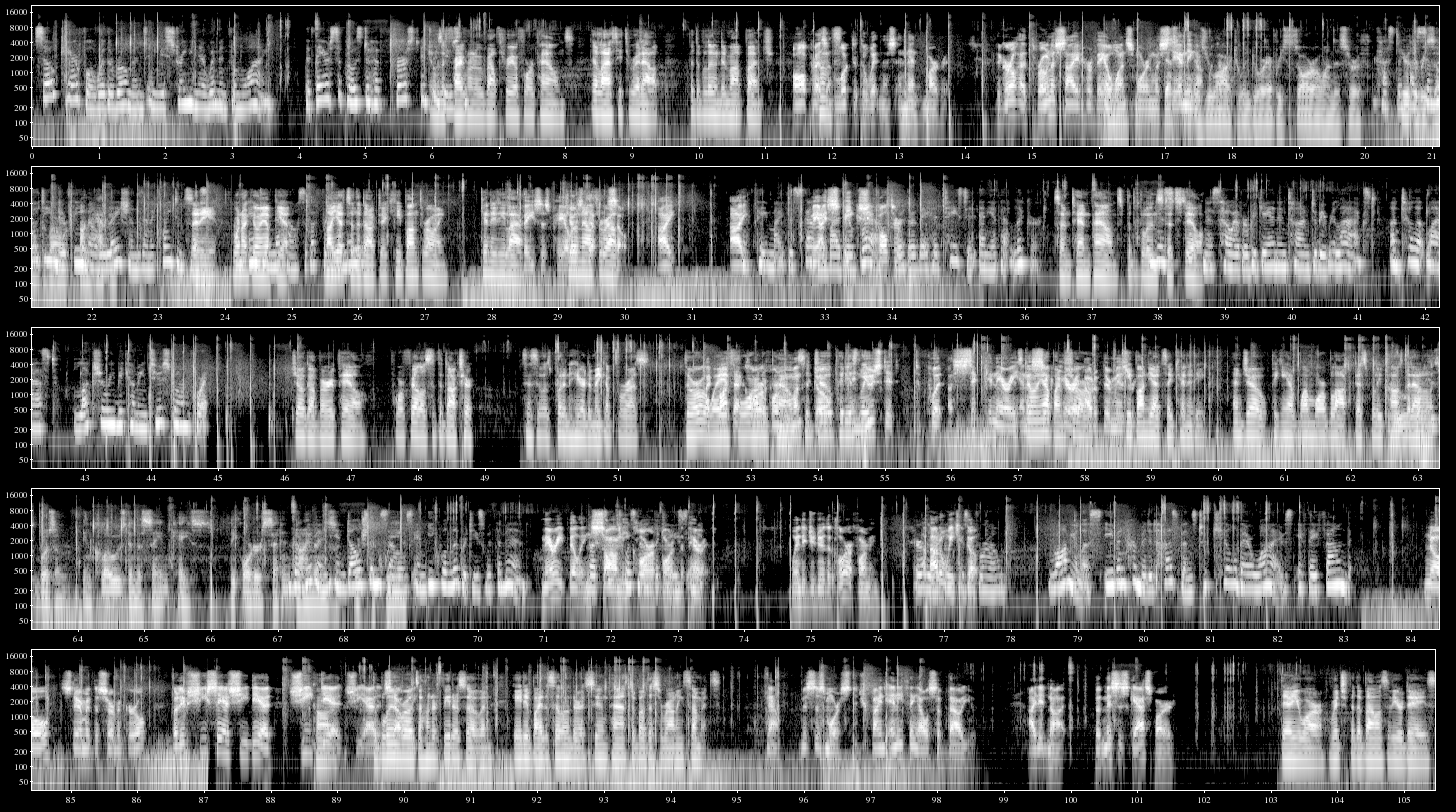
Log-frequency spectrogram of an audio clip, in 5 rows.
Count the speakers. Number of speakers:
four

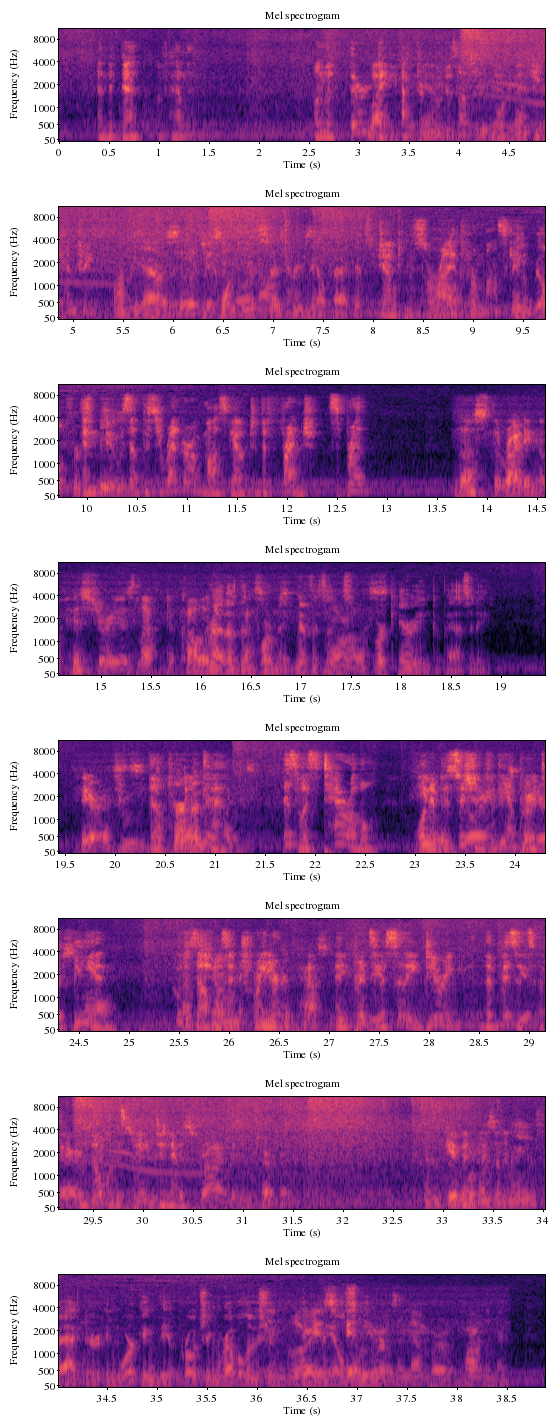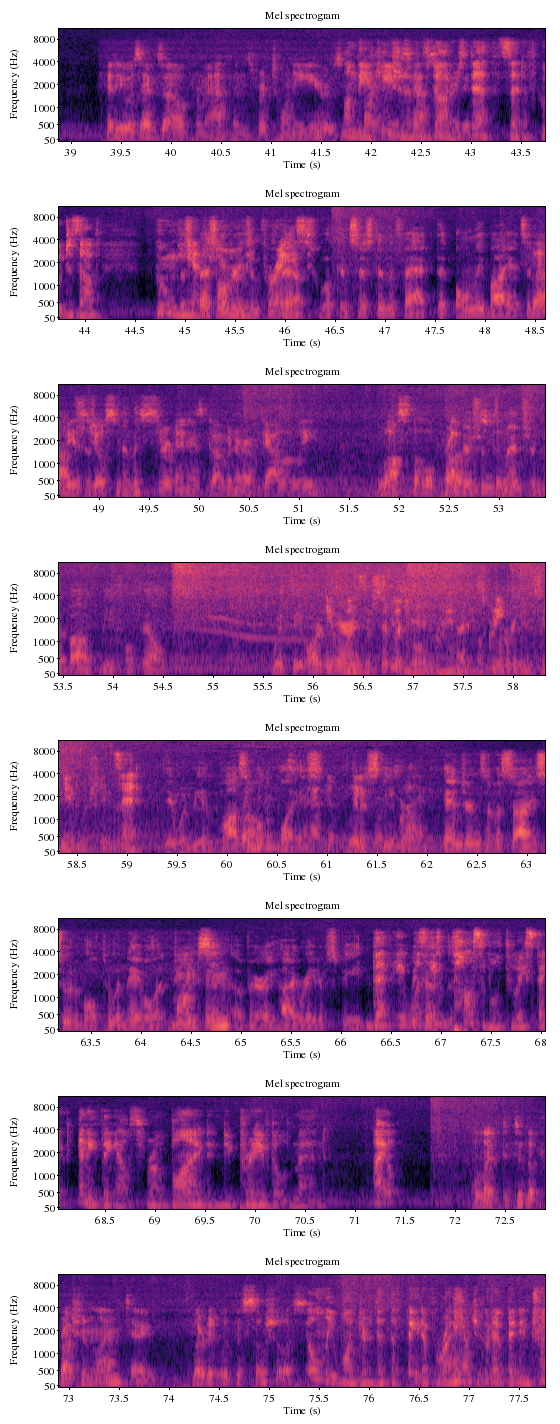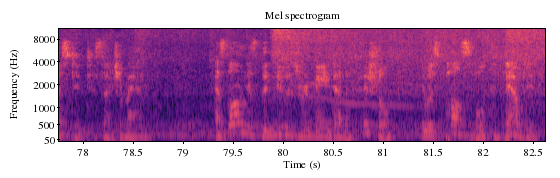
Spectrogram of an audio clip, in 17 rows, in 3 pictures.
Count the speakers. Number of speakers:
three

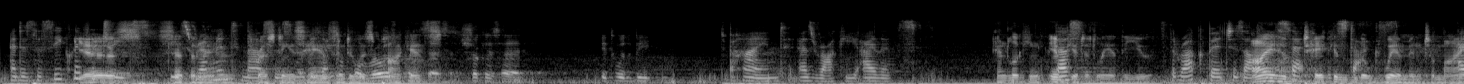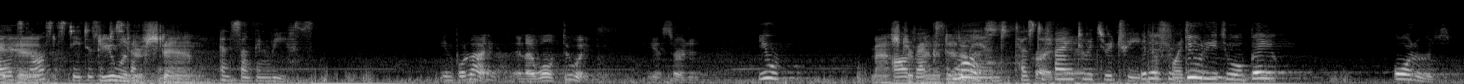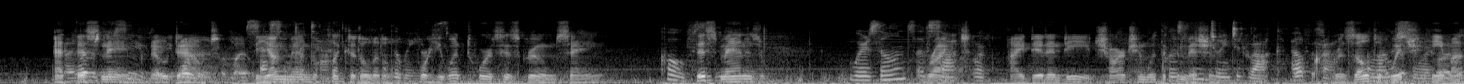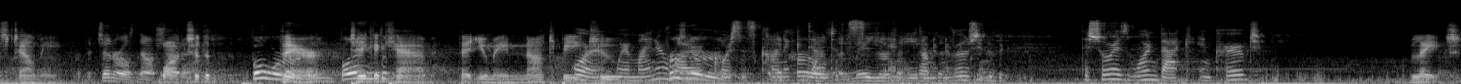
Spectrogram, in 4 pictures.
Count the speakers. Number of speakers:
three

